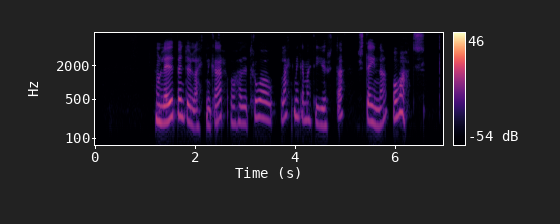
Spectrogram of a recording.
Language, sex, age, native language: Icelandic, female, 60-69, Icelandic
